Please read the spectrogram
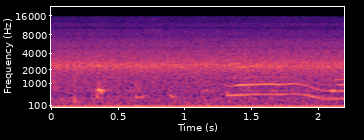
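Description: A short series of small squeaks, then a drawn-out meow-like cry that holds steady and falls in pitch at its end.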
